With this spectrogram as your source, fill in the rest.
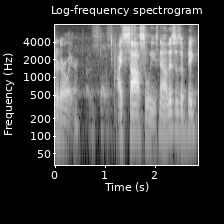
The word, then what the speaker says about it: isosceles: So, but anyway, she spells her name C-E-L, and it sounds like an S though, doesn't it? Celine. So, Isos, what? Celes. C-E-L-E-S. Isos, Celes.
